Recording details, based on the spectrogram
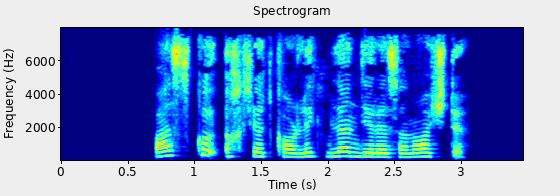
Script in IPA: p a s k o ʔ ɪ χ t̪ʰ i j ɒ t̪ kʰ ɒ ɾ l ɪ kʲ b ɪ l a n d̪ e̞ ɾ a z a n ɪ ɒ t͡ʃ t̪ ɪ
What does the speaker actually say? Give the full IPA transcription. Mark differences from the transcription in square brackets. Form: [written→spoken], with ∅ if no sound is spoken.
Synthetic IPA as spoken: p a s k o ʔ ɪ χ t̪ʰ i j ɒ t̪ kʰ ɒ ɾ l ɪ kʲ b ɪ l a n d̪ e̞ ɾ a z a n ɪ ɒ t͡ʃ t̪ ɪ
